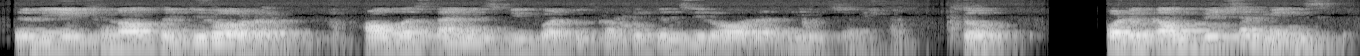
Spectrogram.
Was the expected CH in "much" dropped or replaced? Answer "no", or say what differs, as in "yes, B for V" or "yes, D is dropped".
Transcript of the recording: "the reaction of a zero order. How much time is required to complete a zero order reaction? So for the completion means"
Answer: yes, S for CH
